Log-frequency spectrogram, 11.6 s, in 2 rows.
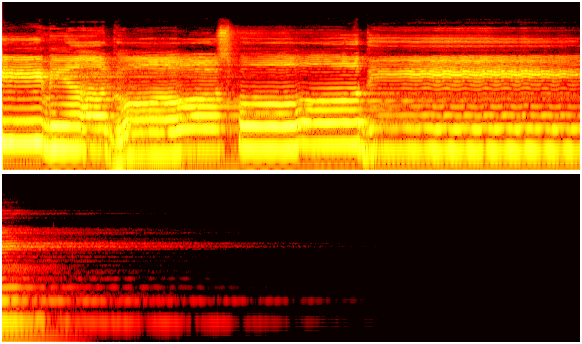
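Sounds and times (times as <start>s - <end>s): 
Serbian Orthodox chant in the sixth tone: 0.0s - 7.1s.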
